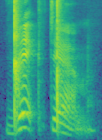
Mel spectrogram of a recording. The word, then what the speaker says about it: victim: So when you have that k that's stressed, or at least that it's 2 or more syllables, you know that that I-M is going to turn into a U-M sound.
